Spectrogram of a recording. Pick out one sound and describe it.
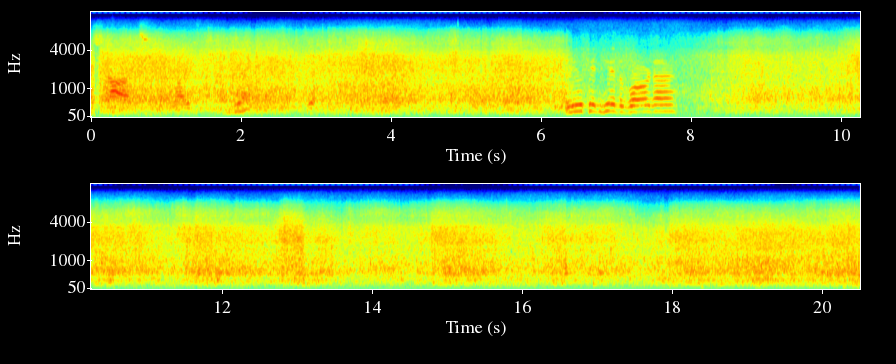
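Small lake waves break and wash onto a stony sand shore.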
